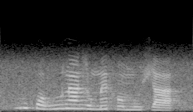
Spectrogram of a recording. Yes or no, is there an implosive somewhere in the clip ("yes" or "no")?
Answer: no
